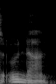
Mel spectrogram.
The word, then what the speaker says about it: udon: Except in ramen form versus udon. – Yeah. – Did I say that right? – Udon. – Yeah. Udon.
